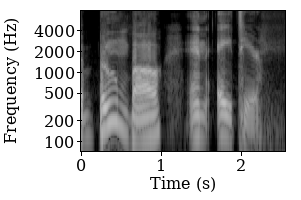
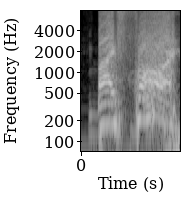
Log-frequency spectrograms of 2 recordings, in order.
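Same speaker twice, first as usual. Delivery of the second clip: shouted; 3 semitones higher, 5 dB louder than usual. Real, not acted. Emphatic shout at camera.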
